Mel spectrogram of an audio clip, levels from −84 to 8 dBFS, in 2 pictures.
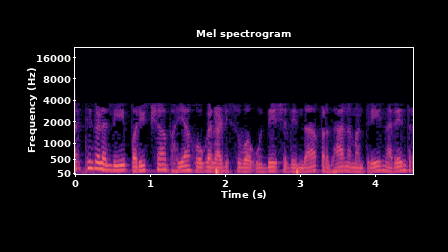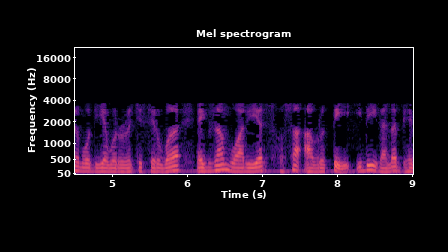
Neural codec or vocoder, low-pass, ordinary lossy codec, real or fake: none; 3.6 kHz; none; real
